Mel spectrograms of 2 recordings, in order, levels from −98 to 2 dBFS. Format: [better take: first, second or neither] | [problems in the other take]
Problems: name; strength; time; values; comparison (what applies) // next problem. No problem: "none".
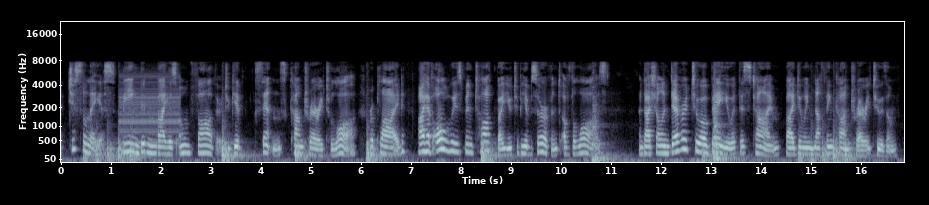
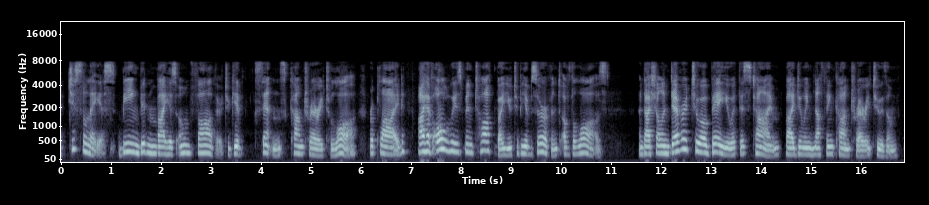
second | background sound (Telephone + Tap); 10 dB below the speech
